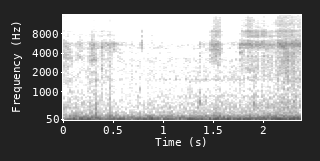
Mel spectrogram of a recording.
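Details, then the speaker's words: Car with front-end noise when turning right, after front brake pads were replaced on both sides, test drive while turning. Only a low, even road rumble with no squeak or squeal; the noise is gone. "The noise that I would hear when turning to the right is gone."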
